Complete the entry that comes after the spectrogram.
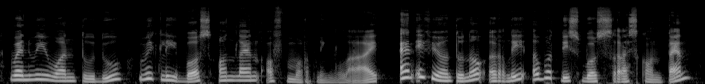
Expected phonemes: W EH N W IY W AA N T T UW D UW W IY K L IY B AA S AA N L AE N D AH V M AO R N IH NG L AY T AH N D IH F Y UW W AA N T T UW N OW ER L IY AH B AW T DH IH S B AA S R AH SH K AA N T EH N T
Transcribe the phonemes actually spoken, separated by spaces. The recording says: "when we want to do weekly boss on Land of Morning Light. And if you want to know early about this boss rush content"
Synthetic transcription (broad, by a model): W EH N W IY W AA N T T UW D UW W IY K L IY B AA S AA N L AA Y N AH F M AO R N IH NG L AY T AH N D IH F Y UW W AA N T T UW N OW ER L IY AH B AW T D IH S B AA S R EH S K AA N T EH N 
